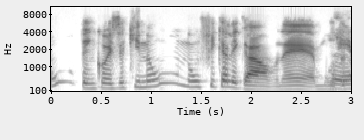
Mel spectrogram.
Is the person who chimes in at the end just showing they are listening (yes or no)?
no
